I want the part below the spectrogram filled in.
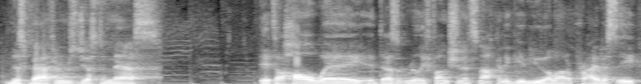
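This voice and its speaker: A man's voice: mid-range voice, steady tone, moderate pace, warm tone, soft background music. A man walking through a house, pointing out its flaws in an upbeat, joking way. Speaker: realtor touring a house. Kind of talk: walkthrough commentary. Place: indoors in a house basement. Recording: echoey room.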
